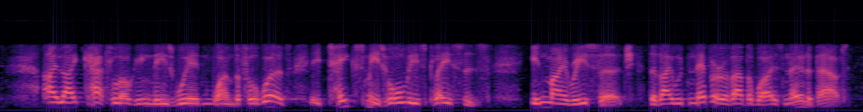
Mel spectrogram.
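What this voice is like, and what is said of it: Posh English accent. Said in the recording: “you have a posh accent. I suspect that you have some sort of Oxbridge roots.”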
